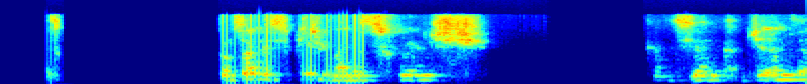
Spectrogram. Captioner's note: distorted audio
